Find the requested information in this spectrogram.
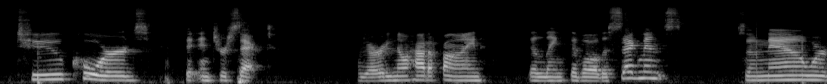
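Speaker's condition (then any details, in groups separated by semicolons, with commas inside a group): No condition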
